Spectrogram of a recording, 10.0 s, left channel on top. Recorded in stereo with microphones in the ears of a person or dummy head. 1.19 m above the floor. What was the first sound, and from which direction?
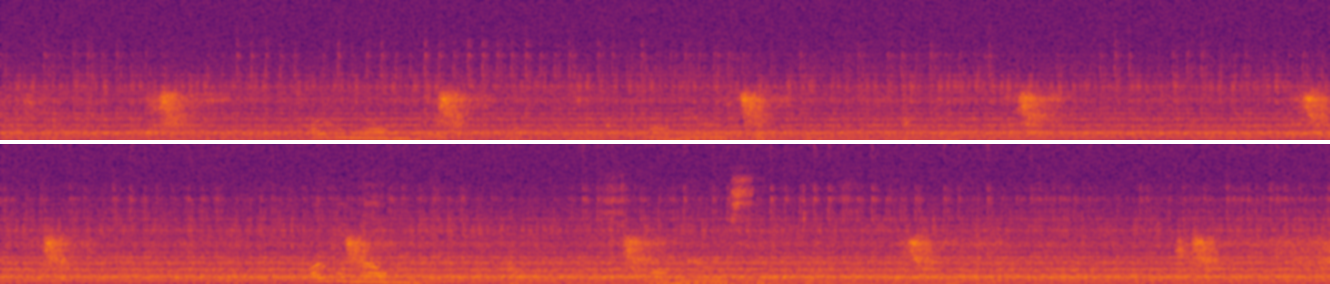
A woman speaking, 65° right (ahead or behind).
